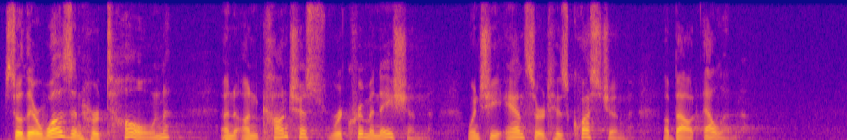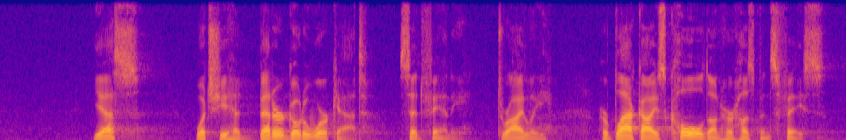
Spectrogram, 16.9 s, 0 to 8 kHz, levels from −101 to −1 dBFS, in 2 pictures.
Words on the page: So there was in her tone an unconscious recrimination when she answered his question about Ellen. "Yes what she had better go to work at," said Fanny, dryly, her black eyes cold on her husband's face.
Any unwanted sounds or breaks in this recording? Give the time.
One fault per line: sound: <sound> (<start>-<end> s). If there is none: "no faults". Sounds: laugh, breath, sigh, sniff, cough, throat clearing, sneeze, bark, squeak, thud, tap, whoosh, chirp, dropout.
no faults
